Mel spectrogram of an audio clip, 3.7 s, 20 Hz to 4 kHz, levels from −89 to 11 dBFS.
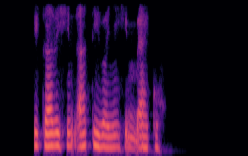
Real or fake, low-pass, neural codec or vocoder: fake; 3.6 kHz; vocoder, 44.1 kHz, 128 mel bands every 256 samples, BigVGAN v2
